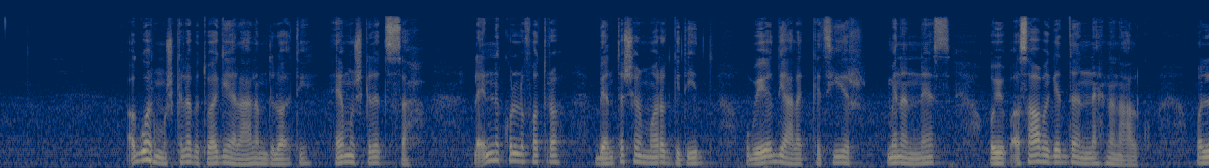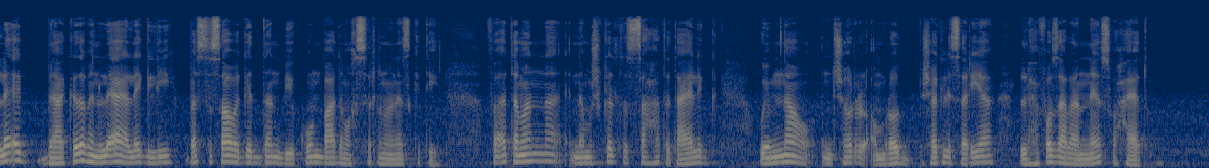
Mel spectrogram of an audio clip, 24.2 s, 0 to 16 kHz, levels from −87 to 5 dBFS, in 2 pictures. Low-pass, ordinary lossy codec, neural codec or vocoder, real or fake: 10.8 kHz; none; none; real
